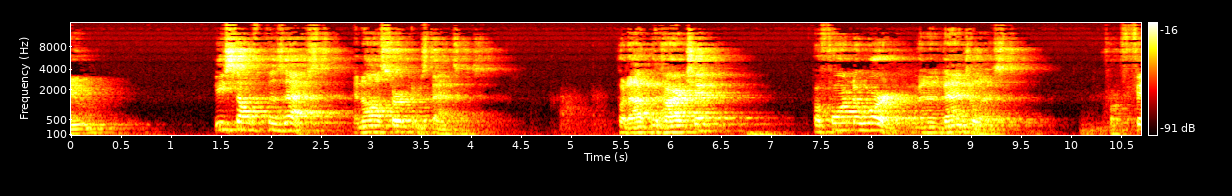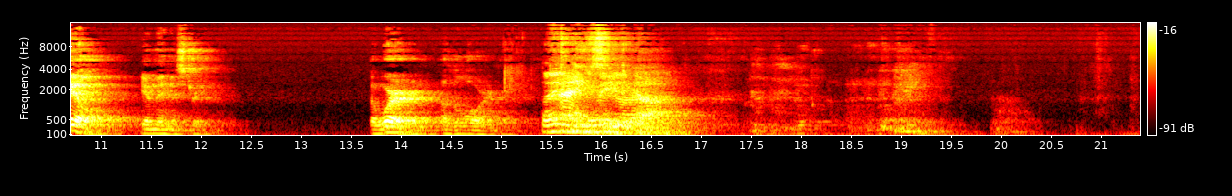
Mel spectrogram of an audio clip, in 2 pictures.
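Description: A middle-aged man speaks calmly in an echoing room.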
